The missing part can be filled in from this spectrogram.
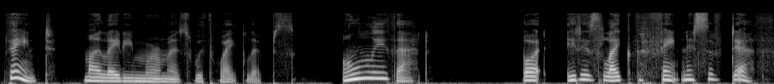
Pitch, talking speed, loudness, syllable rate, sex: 185 Hz, 130 wpm, -19 LUFS, 3.8 syllables/s, female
